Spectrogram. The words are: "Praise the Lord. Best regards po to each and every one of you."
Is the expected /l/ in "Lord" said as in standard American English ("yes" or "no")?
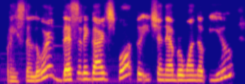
yes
